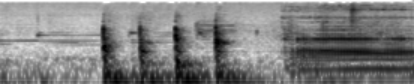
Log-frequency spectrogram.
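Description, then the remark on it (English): Four quick, evenly spaced knocks on a door, fairly soft, followed by a steady sustained tone that carries on to the end. “Yeah, it's a subtle one. So who's that at the door?”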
